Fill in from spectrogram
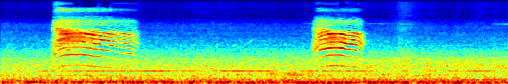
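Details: Catbird calling in fig trees: two nasal, cat-like wailing notes, each about half a second to a second long and arching in pitch, spaced roughly two and a half seconds apart over a steady faint hum.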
